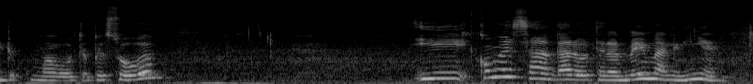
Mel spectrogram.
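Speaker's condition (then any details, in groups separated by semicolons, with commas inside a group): Cerebral palsy; right hemiparesis with dystonia, oxygen lack after birth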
